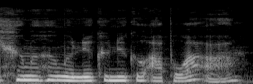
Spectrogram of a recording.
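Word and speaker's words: humuhumunukunukuāpuaʻa: one which we had many conversations about the humuhumu Nuku Nuku AAA correct pronunciation by the way uh which is the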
